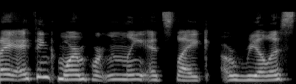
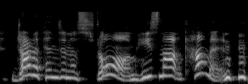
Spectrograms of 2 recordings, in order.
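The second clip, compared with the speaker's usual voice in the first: put-on old-Hollywood transatlantic accent, pitched higher; 7 semitones higher than usual. Pitching a scene where characters wait for Jonathan, transatlantic accent. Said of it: "everyone has a transatlantic accent".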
